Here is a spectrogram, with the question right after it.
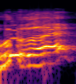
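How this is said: It is said in a high, light head voice. The speaker calls it right. "always gonna be done in your head voice"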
